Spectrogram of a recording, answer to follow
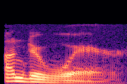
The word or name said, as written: underwear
